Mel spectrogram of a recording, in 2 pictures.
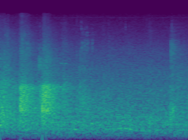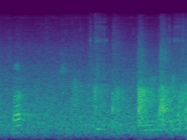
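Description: A man speaks through a loudspeaker in an echoing hall.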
